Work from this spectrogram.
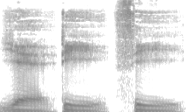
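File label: "yetithi", concatenated syllables; Affixing experiment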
